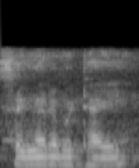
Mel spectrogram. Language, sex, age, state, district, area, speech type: Sindhi, male, 60+, Gujarat, Kutch, rural, spontaneous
